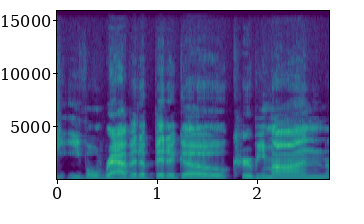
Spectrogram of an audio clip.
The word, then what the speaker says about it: Cherubimon: The actual Roman, the actual official romanization is Cherubimon, but it's just written Kirpimon because someone fucked up transliterating a while ago and it just sort of stuck.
